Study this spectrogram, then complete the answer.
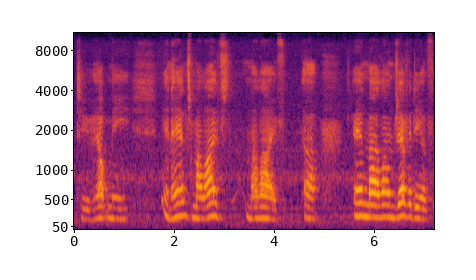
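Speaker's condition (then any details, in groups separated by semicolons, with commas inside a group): Cerebral palsy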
